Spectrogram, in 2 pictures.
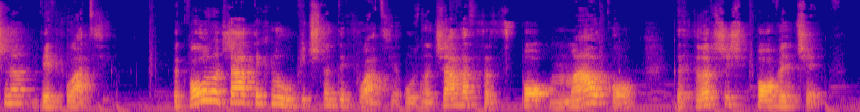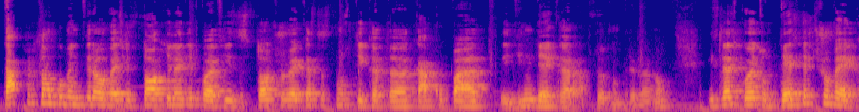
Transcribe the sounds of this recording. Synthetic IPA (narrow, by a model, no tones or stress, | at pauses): nəd̪ɛflˠat̪sijə | kɐkvɔʊznɐt͡ʃavət̪ɛxnolˠoɡ̟ʲit͡ʃnəd̪ɛflˠat̪sijə̰ʔoznɐt͡ʃavəsɐspɔmalˠko | d̪̥ɐsvɤɾʃiʃpɔvɛt͡ʃɛ̰ | kak̚t̪osəmkomɛnt̪iɾəlˠvɛt͡ʃɛst̪ɔxilʲəd̪ipɤt̪izɐst̪ɔt͡ʃovɛkəsəsmʊst̪ikət̪əkakːʊpajət̪ɛd̪ind̪ɛkəɾɐ̰psolʲut̪nopɾimɛ̰ɾno | islɛt̪koɛt̪od̪ɛsɛt̪̚t͡ʃovɛk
